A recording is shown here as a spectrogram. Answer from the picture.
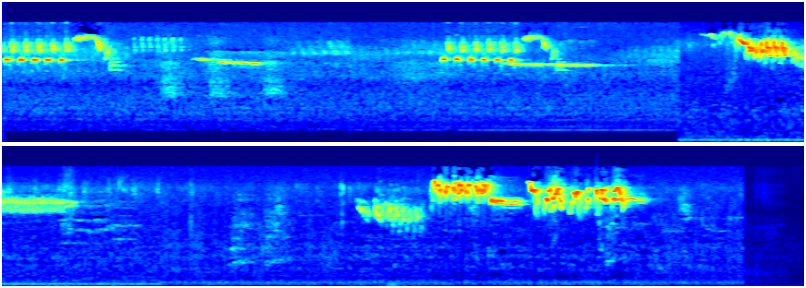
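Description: Birdsong from two birds in turn: a small streaked songbird singing short phrases of quick high trills and whistles, then, about seven seconds in, a European robin singing high, warbling phrases that come in a dense run near the end.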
